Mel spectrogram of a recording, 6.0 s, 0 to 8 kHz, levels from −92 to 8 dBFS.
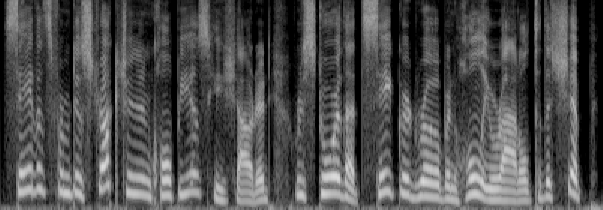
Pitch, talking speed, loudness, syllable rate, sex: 205 Hz, 170 wpm, -18 LUFS, 4.9 syllables/s, male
